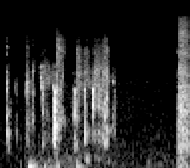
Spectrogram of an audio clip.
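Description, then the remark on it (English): A quick burst of computer keyboard typing, with rapid uneven clicks of keys. A short pause follows, then a final louder clatter of keystrokes. No one speaks. “Let's see. I type typing.”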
